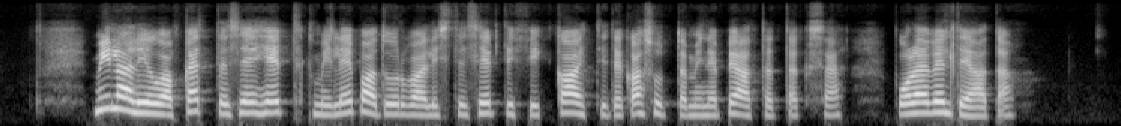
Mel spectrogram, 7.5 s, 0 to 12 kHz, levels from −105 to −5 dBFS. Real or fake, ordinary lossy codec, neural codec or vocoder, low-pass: fake; Opus, 64 kbps; autoencoder, 48 kHz, 128 numbers a frame, DAC-VAE, trained on Japanese speech; 10.8 kHz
